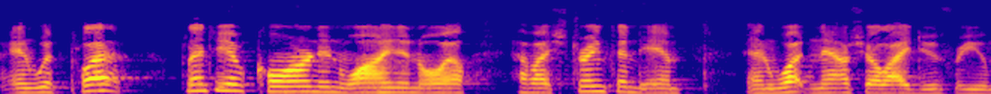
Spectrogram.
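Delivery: loud, measured Bible reading; solemn public reading of scripture. Acted. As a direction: read it out like the pulpit Bible.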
